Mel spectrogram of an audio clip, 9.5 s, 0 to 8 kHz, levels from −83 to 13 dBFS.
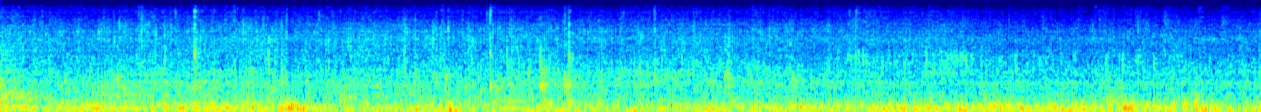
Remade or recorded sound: remade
